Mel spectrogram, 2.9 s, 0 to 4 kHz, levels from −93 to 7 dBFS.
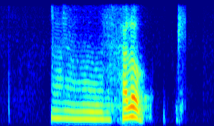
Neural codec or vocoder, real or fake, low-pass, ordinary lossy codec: codec, 16 kHz in and 24 kHz out, 1 kbps, XY-Tokenizer; fake; 3.6 kHz; none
